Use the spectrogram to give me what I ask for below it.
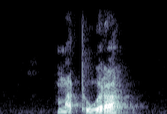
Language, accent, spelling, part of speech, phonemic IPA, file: German, Austria, Matura, noun, /maˈtuːʁa/, De-at-Matura.ogg
- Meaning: matura (school-leaving exam such as the A level, Abitur etc.)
